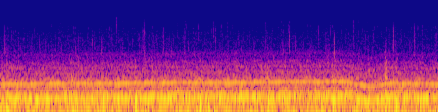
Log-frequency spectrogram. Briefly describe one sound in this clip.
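A bus engine hums steadily as it drives along a road.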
